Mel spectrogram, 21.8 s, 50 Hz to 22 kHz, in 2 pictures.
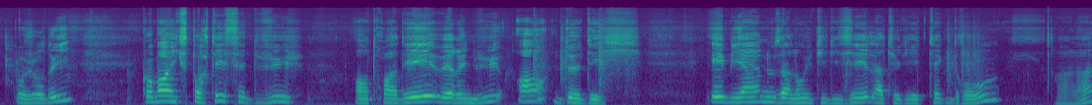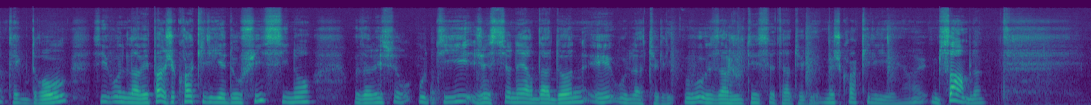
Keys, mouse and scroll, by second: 3.4-5.5 drag, 6.0 KP_2, 6.5 KP_1, 9.1 click, 10.8 click, 14.7 click, 18.7 click.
